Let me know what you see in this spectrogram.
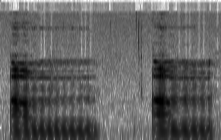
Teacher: notice that schwa sound at the start so again you're just going to relax your mouth raise that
